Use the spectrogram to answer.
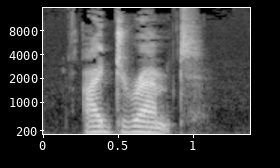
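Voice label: "I dreamt", English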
